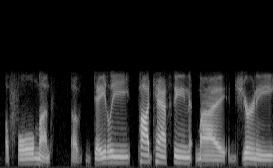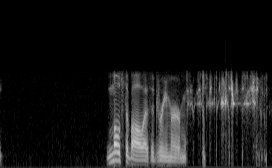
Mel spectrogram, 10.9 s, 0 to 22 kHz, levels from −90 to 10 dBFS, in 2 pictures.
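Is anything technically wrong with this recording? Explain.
Yes. From 9.16 s to the end, right after "all as a dreamer", there is a codec payload misread. The narrowband AMR speech is replaced by garbled noise and warble that barely tracks it. This points to octet-aligned AMR frames being unpacked as bandwidth-efficient ones, so the decoder reads parameters from the wrong bit positions.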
